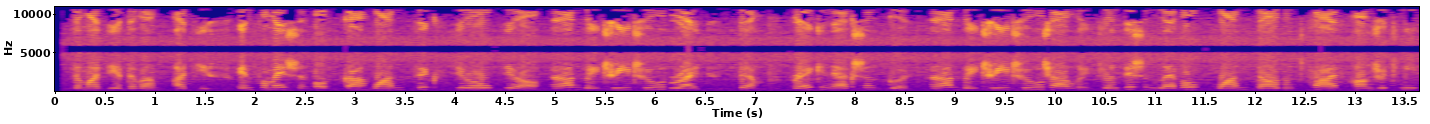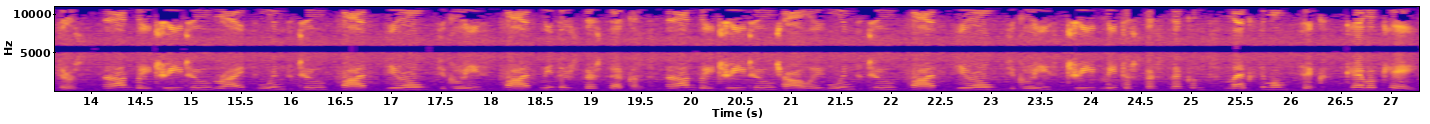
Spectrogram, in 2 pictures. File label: atis 125.125mhz; atis1 dmd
